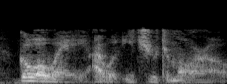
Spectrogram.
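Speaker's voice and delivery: low, slow, growling storybook dragon voice. Father recounts reading a picture book to his daughter, in a growly dragon voice. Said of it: "I use a growly voice for the dragon".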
